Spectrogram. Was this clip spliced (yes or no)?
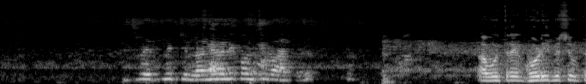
yes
